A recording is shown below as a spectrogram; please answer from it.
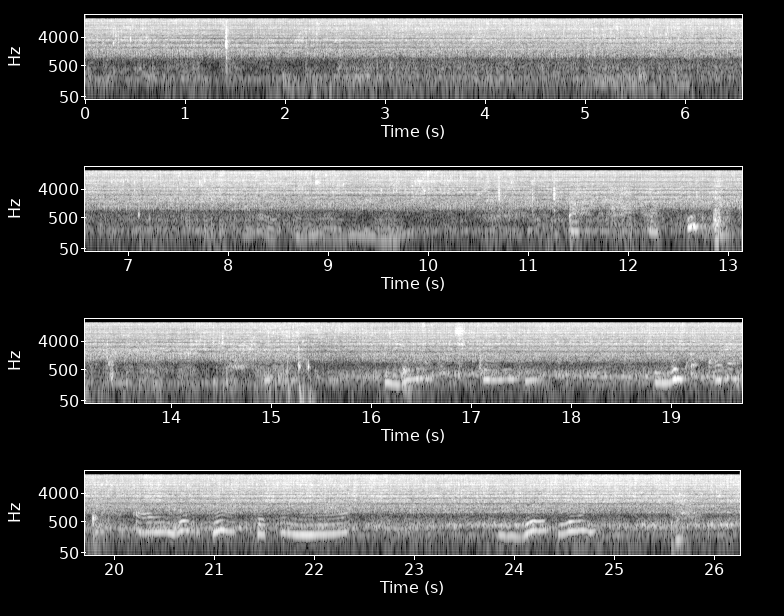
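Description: Bathroom sink tap running steadily, a constant hiss of water. A voice sings quietly over it in the second half.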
